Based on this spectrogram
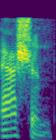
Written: ashen

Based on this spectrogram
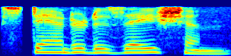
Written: standardization

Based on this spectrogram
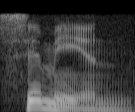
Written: simian

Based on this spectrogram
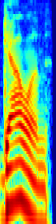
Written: gallon

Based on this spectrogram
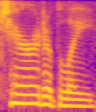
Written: charitably

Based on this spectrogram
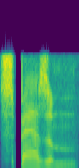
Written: spasm

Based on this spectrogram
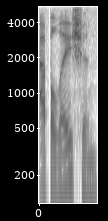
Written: appellation

